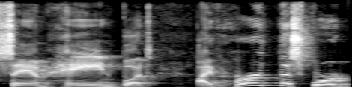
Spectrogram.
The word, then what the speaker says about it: Samhain: However, historically, Halloween, or more accurately, Samhain. Samhain. Wow. Okay, so it's pronounced Samhain, and something I'm getting quickly from those few clips there is that this may be the actual original Halloween.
